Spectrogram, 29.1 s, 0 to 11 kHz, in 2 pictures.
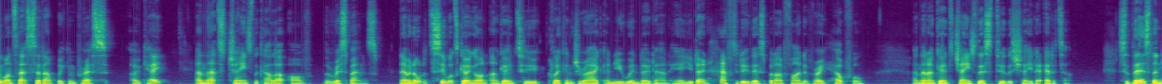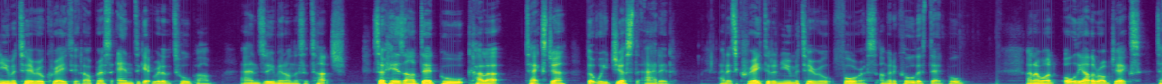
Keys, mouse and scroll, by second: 8.8-16.0 drag, 16.0 n, 20.8-26.9 drag, 26.9 o.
